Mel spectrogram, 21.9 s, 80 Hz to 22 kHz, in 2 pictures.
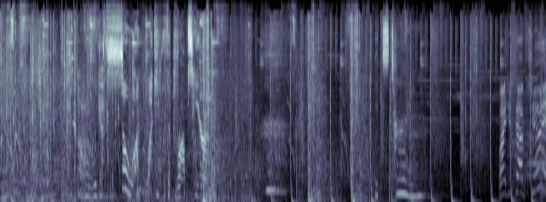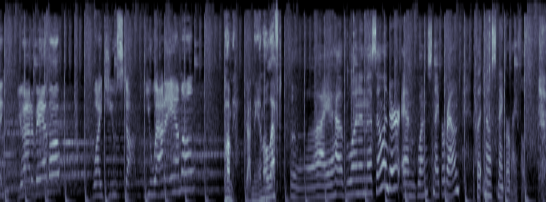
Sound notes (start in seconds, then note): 5.2 gasps softly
